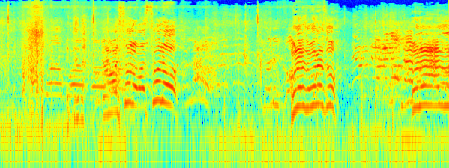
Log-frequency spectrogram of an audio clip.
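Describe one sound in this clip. Men shout to each other across an outdoor pitch.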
